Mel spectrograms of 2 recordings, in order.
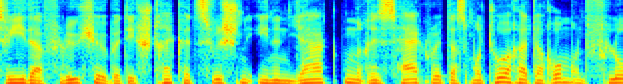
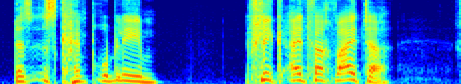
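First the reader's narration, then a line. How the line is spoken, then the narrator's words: Called back. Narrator (German): rief Harry zurück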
